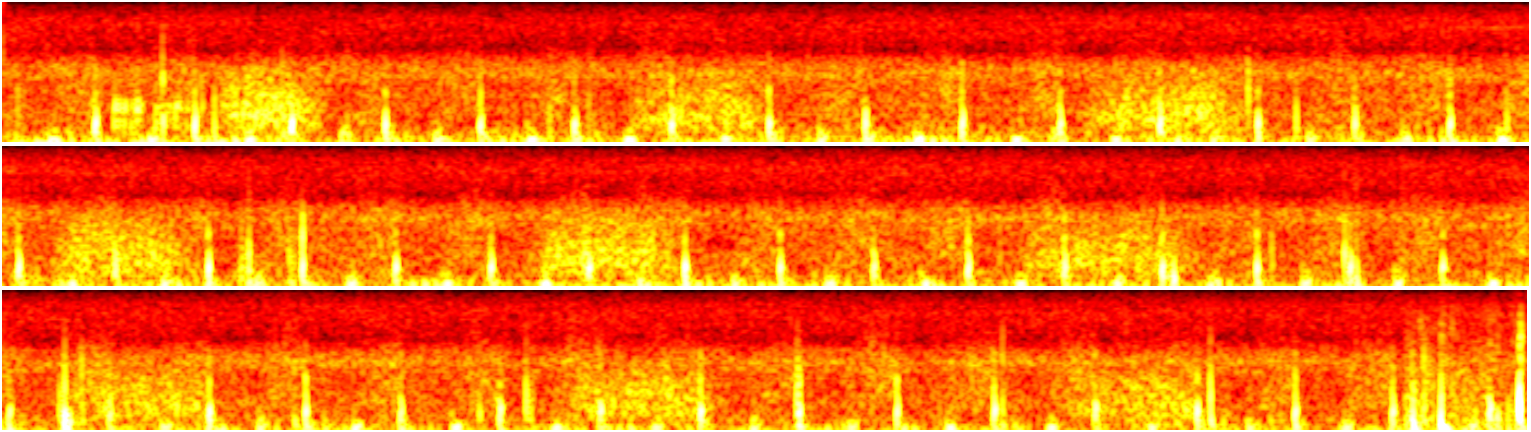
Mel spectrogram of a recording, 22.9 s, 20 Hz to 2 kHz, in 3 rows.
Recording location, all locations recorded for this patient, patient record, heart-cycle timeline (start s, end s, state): aortic valve (AV)
aortic valve (AV)+pulmonary valve (PV)+tricuspid valve (TV)+mitral valve (MV)
#Age: Child
#Sex: Female
#Height: 88.0 cm
#Weight: 12.5 kg
#Pregnancy status: False
#Murmur: Present
#Murmur locations: aortic valve (AV)+mitral valve (MV)+pulmonary valve (PV)+tricuspid valve (TV)
#Most audible location: tricuspid valve (TV)
#Systolic murmur timing: Holosystolic
#Systolic murmur shape: Plateau
#Systolic murmur grading: II/VI
#Systolic murmur pitch: Low
#Systolic murmur quality: Blowing
#Diastolic murmur timing: nan
#Diastolic murmur shape: nan
#Diastolic murmur grading: nan
#Diastolic murmur pitch: nan
#Diastolic murmur quality: nan
#Outcome: Abnormal
#Campaign: 2015 screening campaign
0.00	1.54	unannotated
1.54	1.68	diastole
1.68	1.78	S1
1.78	1.90	systole
1.90	2.00	S2
2.00	2.14	diastole
2.14	2.26	S1
2.26	2.34	systole
2.34	2.46	S2
2.46	2.62	diastole
2.62	2.74	S1
2.74	2.84	systole
2.84	2.96	S2
2.96	3.10	diastole
3.10	3.22	S1
3.22	3.30	systole
3.30	3.44	S2
3.44	3.58	diastole
3.58	3.70	S1
3.70	3.80	systole
3.80	3.90	S2
3.90	4.06	diastole
4.06	4.18	S1
4.18	4.30	systole
4.30	4.42	S2
4.42	4.56	diastole
4.56	4.68	S1
4.68	4.76	systole
4.76	4.88	S2
4.88	5.04	diastole
5.04	5.14	S1
5.14	5.24	systole
5.24	5.36	S2
5.36	5.50	diastole
5.50	5.64	S1
5.64	5.72	systole
5.72	5.86	S2
5.86	5.98	diastole
5.98	6.12	S1
6.12	6.22	systole
6.22	6.34	S2
6.34	6.52	diastole
6.52	6.60	S1
6.60	6.72	systole
6.72	6.82	S2
6.82	6.98	diastole
6.98	7.10	S1
7.10	7.20	systole
7.20	7.30	S2
7.30	7.46	diastole
7.46	7.58	S1
7.58	7.70	systole
7.70	7.78	S2
7.78	7.94	diastole
7.94	8.10	S1
8.10	8.18	systole
8.18	8.28	S2
8.28	8.42	diastole
8.42	8.54	S1
8.54	8.62	systole
8.62	8.72	S2
8.72	8.86	diastole
8.86	8.98	S1
8.98	9.08	systole
9.08	9.20	S2
9.20	9.36	diastole
9.36	9.44	S1
9.44	9.56	systole
9.56	9.68	S2
9.68	9.80	diastole
9.80	9.94	S1
9.94	10.06	systole
10.06	10.16	S2
10.16	10.32	diastole
10.32	10.45	S1
10.45	10.53	systole
10.53	10.64	S2
10.64	10.76	diastole
10.76	10.92	S1
10.92	11.02	systole
11.02	11.14	S2
11.14	11.28	diastole
11.28	11.36	S1
11.36	11.48	systole
11.48	11.60	S2
11.60	11.76	diastole
11.76	11.84	S1
11.84	11.94	systole
11.94	12.06	S2
12.06	12.22	diastole
12.22	12.34	S1
12.34	12.42	systole
12.42	12.54	S2
12.54	12.70	diastole
12.70	12.80	S1
12.80	12.90	systole
12.90	13.02	S2
13.02	13.18	diastole
13.18	13.32	S1
13.32	13.40	systole
13.40	13.56	S2
13.56	13.67	diastole
13.67	13.78	S1
13.78	13.86	systole
13.86	13.98	S2
13.98	14.14	diastole
14.14	14.22	S1
14.22	14.32	systole
14.32	14.46	S2
14.46	14.60	diastole
14.60	14.68	S1
14.68	14.82	systole
14.82	14.90	S2
14.90	15.06	diastole
15.06	15.16	S1
15.16	15.28	systole
15.28	15.40	S2
15.40	15.56	diastole
15.56	15.70	S1
15.70	15.78	systole
15.78	15.88	S2
15.88	16.04	diastole
16.04	16.18	S1
16.18	16.28	systole
16.28	16.42	S2
16.42	16.54	diastole
16.54	16.61	S1
16.61	16.76	systole
16.76	16.86	S2
16.86	17.00	diastole
17.00	17.10	S1
17.10	17.22	systole
17.22	17.32	S2
17.32	17.52	diastole
17.52	17.62	S1
17.62	17.74	systole
17.74	17.82	S2
17.82	18.02	diastole
18.02	18.14	S1
18.14	18.24	systole
18.24	18.36	S2
18.36	18.50	diastole
18.50	18.64	S1
18.64	18.74	systole
18.74	18.82	S2
18.82	19.02	diastole
19.02	19.10	S1
19.10	19.20	systole
19.20	19.32	S2
19.32	19.50	diastole
19.50	19.58	S1
19.58	19.70	systole
19.70	19.84	S2
19.84	20.00	diastole
20.00	20.08	S1
20.08	20.18	systole
20.18	20.34	S2
20.34	20.50	diastole
20.50	20.58	S1
20.58	20.70	systole
20.70	20.82	S2
20.82	20.98	diastole
20.98	21.08	S1
21.08	21.18	systole
21.18	21.32	S2
21.32	21.50	diastole
21.50	21.58	S1
21.58	21.68	systole
21.68	21.80	S2
21.80	21.98	diastole
21.98	22.06	S1
22.06	22.19	systole
22.19	22.25	S2
22.25	22.44	diastole
22.44	22.90	unannotated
